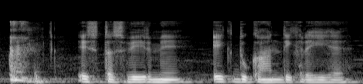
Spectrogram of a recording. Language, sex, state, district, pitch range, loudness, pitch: Hindi, male, Bihar, Patna, 110-120 Hz, -14 LUFS, 110 Hz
